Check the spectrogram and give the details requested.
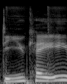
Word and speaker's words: Duke: But the first word is like D-U-K-E rather than J-U-K-E. So it's like Duke. I am the Duke.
